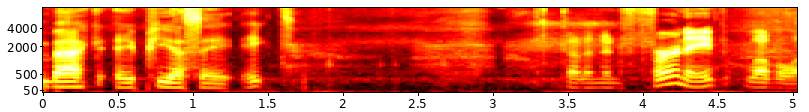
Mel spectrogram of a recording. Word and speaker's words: Infernape: a psa got eight infernape level x it came back aside you're putting the wrong emphasis on the wrong syllable wait infernape infernape infernape infernape inferno ape we got solomon's level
